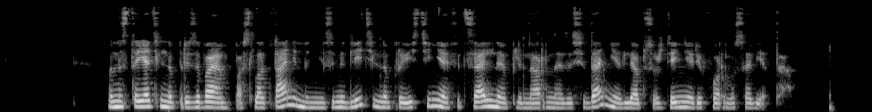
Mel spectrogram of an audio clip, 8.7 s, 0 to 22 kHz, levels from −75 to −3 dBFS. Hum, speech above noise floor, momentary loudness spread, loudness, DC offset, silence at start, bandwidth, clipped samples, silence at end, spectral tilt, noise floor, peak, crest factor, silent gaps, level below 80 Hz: none; 67 dB; 9 LU; -22 LUFS; under 0.1%; 1.1 s; 16.5 kHz; under 0.1%; 0.4 s; -5.5 dB/octave; -89 dBFS; -4 dBFS; 20 dB; none; -70 dBFS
